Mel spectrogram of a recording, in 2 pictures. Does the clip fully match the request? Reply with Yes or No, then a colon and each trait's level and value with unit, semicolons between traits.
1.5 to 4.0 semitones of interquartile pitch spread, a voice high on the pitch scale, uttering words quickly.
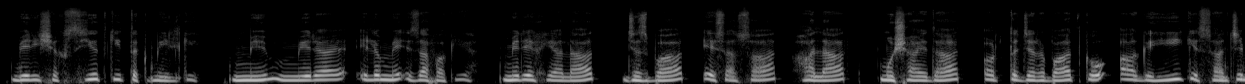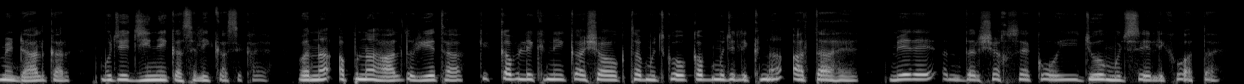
No: average, 2.7 semitones; high, 210 Hz; average, 145 wpm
